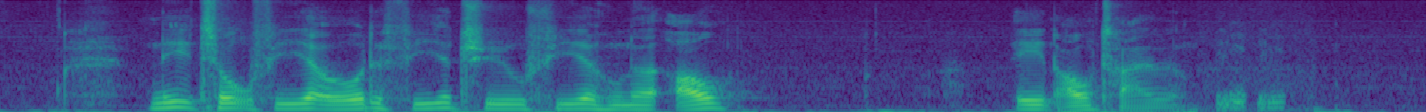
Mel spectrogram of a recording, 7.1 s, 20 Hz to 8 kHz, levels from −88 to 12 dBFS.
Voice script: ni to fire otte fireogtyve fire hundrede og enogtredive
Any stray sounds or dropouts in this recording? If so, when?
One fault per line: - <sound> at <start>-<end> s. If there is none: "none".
- laugh at 6.1-6.4 s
